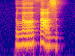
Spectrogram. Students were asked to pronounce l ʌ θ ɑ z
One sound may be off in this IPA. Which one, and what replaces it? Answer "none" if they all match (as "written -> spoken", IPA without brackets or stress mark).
none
